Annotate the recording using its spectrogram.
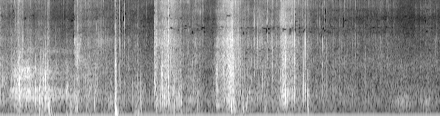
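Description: Footsteps crunching through leaf litter and undergrowth on a forest floor at an uneven walking pace, with a sharp click about a second in.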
